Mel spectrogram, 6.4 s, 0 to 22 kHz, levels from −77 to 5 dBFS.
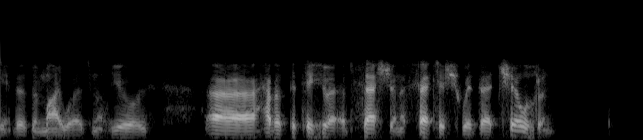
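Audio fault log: throughout: G.729 codec. The sound is squeezed into a line band of about 300 Hz to 3.5 kHz, so it is dull and thin. At 8 kbit/s the speech is rebuilt from a vocal tract filter, a pitch predictor and a few pulses per frame. That makes it plainly rough and synthetic.
1.02–1.14 s, 3.13–3.31 s, 5.28–5.37 s: VoIP packet loss concealed by the speech codec. The gaps come after "my words", between "uh have a" and "obsession a fetish with", and after "a fetish with their". About 60 ms, 90 ms and 60 ms of audio are lost. The decoder stretches its last pitch and filter into a buzzy tone or coloured noise that fades. Because each frame builds on the last, the speech stays weak briefly afterwards.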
